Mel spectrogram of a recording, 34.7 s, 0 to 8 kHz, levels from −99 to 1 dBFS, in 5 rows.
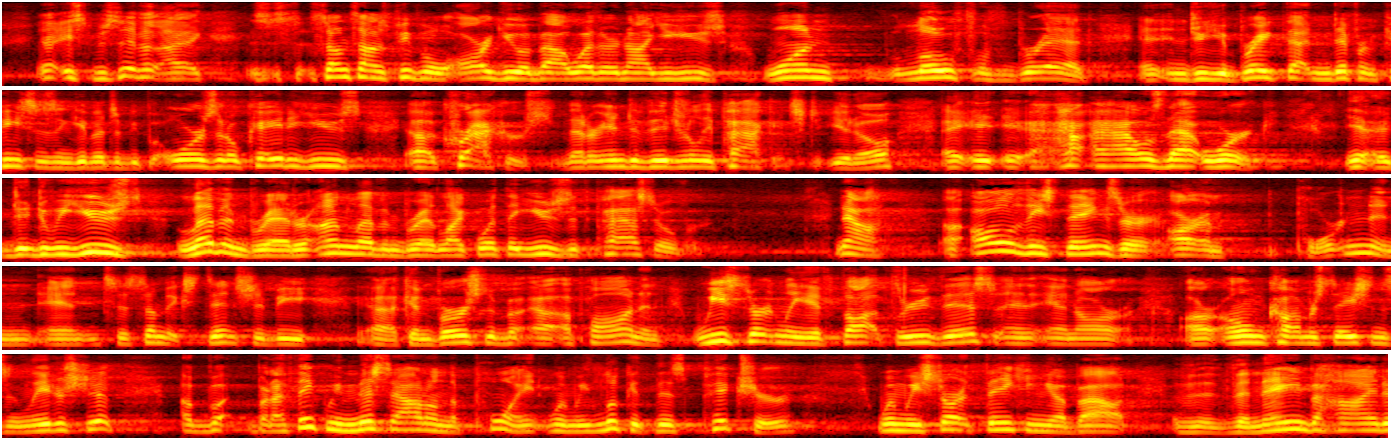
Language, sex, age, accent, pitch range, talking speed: English, male, 30-49, American, 170-225 Hz, 220 wpm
